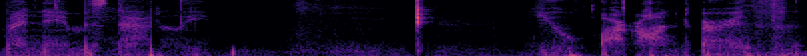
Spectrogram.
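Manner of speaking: very soft, hushed whisper. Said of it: "I'm gonna now whisper near the creature's ears".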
